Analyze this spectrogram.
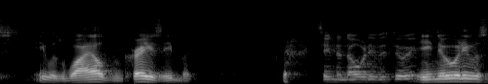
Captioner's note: laughs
